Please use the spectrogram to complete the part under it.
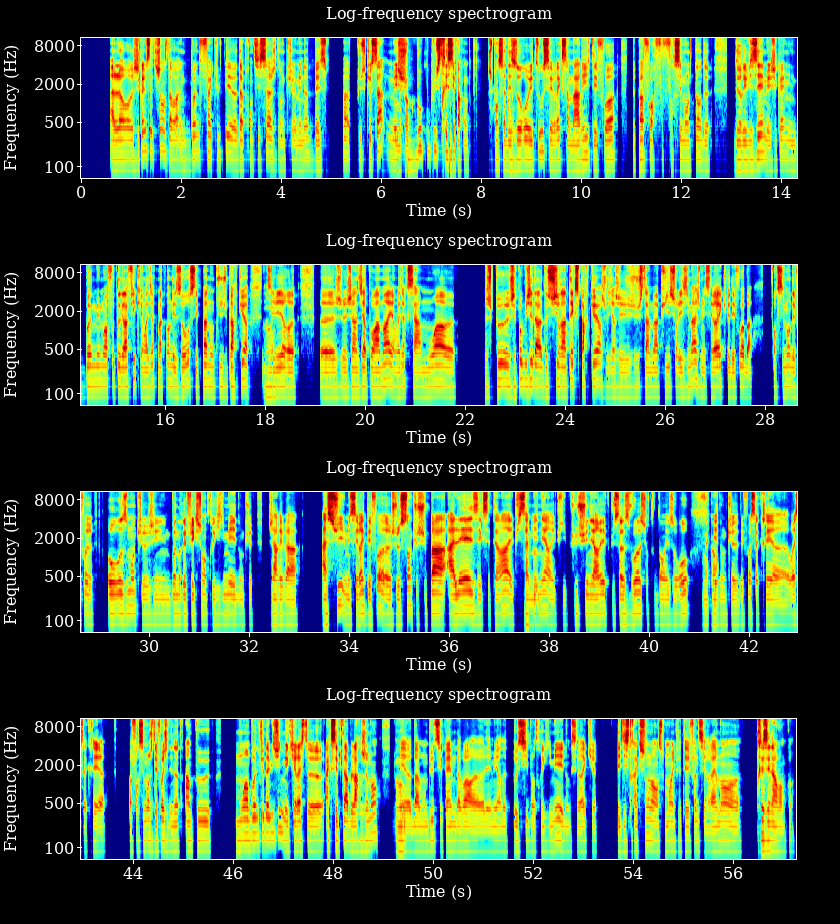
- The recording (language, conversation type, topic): French, advice, Comment les distractions constantes de votre téléphone vous empêchent-elles de vous concentrer ?
- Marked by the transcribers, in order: stressed: "beaucoup"; tapping; other background noise; stressed: "à"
